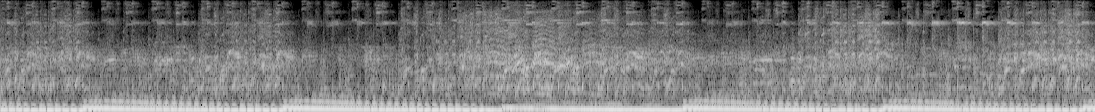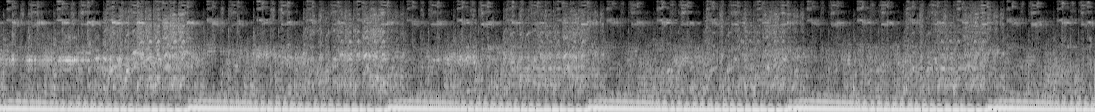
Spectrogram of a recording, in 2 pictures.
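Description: Electronic dance music played very loud through a stacked DJ speaker-box sound system, a deep bass note sliding downward in pitch and repeating about every three seconds.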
